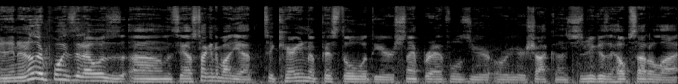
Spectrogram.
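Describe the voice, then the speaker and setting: Someone talks at a very fast clip. There is noticeable noise in the background. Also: man. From Mexican heritage. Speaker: gaming commentator. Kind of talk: gameplay commentary. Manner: halting, repeats words.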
